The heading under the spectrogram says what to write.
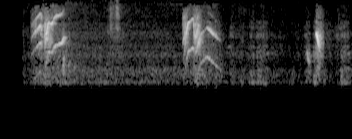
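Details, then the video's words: An American goldfinch perched on a branch at the top of a backyard tree gives a loud, short call: two quick bursts of high, twittering notes about two seconds apart, then a single sharp chip. "American Goldfinch Quick and Loud Bird Call"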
